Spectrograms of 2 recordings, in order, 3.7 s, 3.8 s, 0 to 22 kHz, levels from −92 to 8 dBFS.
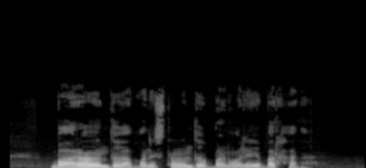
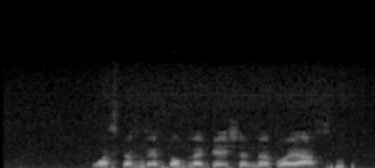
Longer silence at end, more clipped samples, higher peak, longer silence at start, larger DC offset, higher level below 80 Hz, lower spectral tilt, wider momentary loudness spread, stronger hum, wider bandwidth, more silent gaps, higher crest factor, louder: first, 0.6 s vs 0.2 s; neither; first, -4 dBFS vs -18 dBFS; second, 0.5 s vs 0.95 s; neither; about the same, -68 dBFS vs -68 dBFS; first, -8.5 dB/octave vs -6 dB/octave; about the same, 13 LU vs 14 LU; neither; second, 10 kHz vs 13.5 kHz; neither; about the same, 18 dB vs 16 dB; first, -21 LUFS vs -33 LUFS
